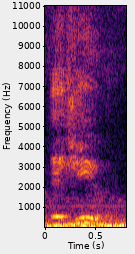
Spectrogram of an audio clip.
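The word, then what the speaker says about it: ejiao: How is this pronounced? Ejio.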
